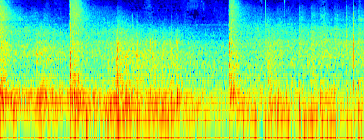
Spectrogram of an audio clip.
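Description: Fireworks display: aerial shells bursting overhead in a constant low rumble of bangs and crackles, with two especially sharp bangs about a second and a half and four and a half seconds in.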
